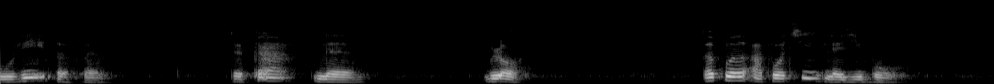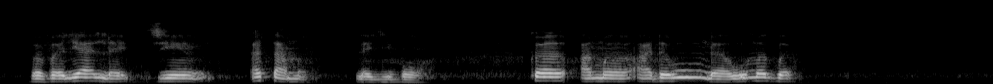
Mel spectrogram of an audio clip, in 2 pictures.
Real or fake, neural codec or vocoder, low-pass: fake; codec, 16 kHz, 4.8 kbps, FACodec; 7.2 kHz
